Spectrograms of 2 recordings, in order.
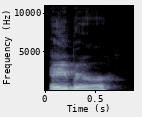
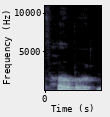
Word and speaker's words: Herbert: And apologies if I stutter over his name, because coming from Louisiana, the way his last name is spelled, that's sometimes pronounced Abear, where I'm from. And so I am constantly tempted to pronounce it as Frank Abear instead of Herbert, but I will do my best.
